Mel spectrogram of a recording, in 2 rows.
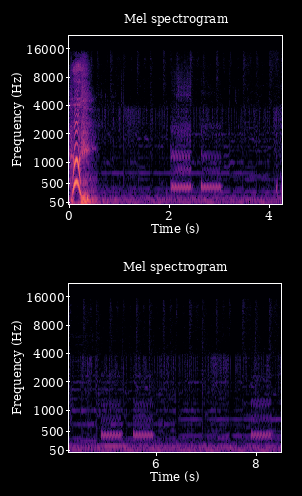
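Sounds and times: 
telephone ringing after dialing: 2.0s - 3.3s, 4.1s - 6.4s, 7.0s - 8.4s.

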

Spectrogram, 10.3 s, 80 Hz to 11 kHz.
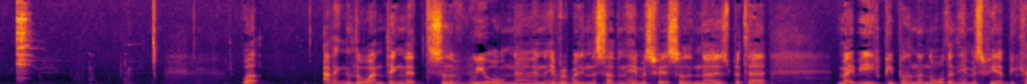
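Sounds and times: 
wine glasses clinking in a toast: 0.1s - 0.7s
speech: 2.4s - 10.2s.

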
